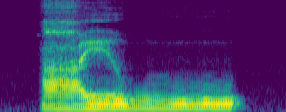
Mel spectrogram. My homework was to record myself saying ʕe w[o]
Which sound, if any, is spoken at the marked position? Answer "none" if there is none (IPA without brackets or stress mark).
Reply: u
